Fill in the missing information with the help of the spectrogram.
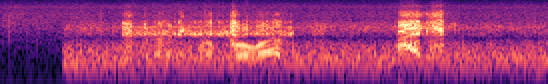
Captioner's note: radio chat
